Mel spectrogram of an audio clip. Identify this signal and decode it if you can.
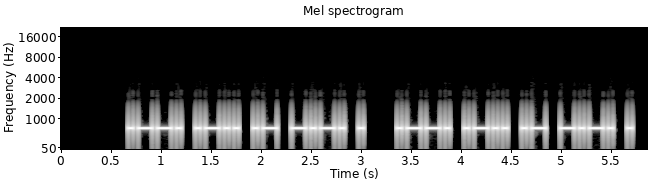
Morse code, heard as a keyed tone, about 25 wpm, 700 Hz. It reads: PLACE PLACE
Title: Top 500 Words Repeated 25wpm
